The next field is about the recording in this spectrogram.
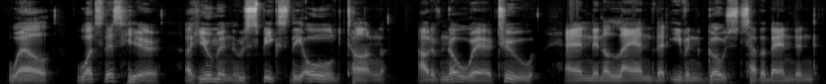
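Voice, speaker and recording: Against a quiet background, a man uses a put-on character voice, very deep and low, at a fairly slow pace. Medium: read story. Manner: genial, wry.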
